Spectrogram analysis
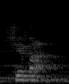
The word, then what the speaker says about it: Shema: Shema. Entonces, lo diga con E o lo diga sin E, es lo mismo en la pronunciación.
